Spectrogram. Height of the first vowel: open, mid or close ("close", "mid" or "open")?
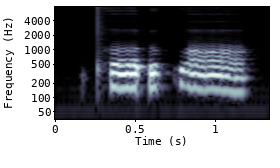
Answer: mid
